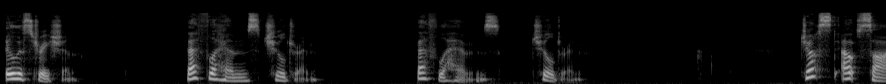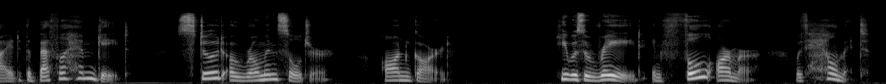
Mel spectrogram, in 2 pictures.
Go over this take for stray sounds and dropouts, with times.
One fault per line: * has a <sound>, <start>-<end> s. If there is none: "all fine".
all fine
